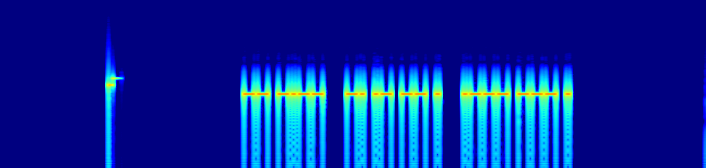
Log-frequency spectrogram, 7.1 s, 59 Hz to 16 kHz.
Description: Morse code, heard as a keyed tone, about 34 wpm, 700 Hz. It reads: MY NAME JOE
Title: Common QSO Phrases 35wpm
